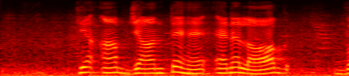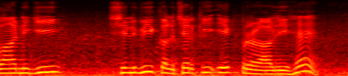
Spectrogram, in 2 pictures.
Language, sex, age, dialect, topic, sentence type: Hindi, male, 18-24, Marwari Dhudhari, agriculture, statement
